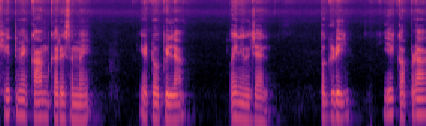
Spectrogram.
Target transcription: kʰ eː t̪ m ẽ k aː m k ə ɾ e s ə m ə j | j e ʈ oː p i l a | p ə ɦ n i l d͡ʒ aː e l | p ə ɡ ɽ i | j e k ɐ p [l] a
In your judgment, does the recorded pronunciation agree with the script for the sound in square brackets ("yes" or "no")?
no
